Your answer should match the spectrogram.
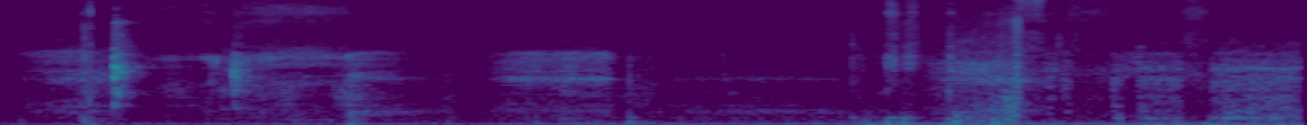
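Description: Near silence: room tone with a few faint clicks and rustles.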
